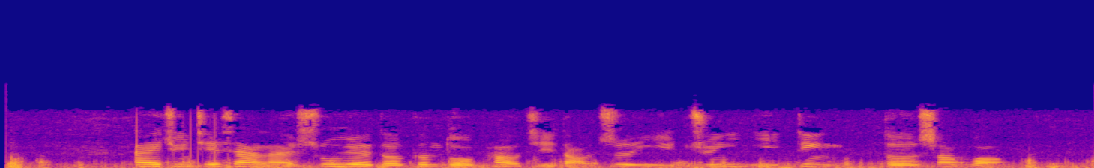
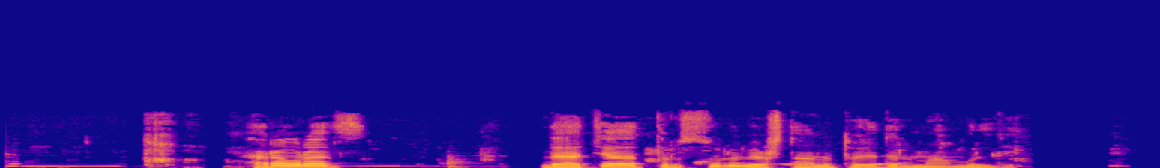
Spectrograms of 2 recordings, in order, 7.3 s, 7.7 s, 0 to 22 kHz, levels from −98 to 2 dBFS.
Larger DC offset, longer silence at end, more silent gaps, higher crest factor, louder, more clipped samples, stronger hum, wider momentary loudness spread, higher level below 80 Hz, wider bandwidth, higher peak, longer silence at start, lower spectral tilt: neither; second, 0 s vs 1 s; neither; about the same, 16 dB vs 18 dB; second, -19 LUFS vs -16 LUFS; neither; neither; second, 9 LU vs 22 LU; first, -46 dBFS vs -64 dBFS; about the same, 8.4 kHz vs 7.8 kHz; about the same, -2 dBFS vs 0 dBFS; about the same, 0.05 s vs 0.05 s; second, -4.5 dB/octave vs -6.5 dB/octave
